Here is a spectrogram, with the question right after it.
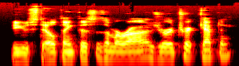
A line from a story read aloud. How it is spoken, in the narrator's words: Albert asked, calmly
